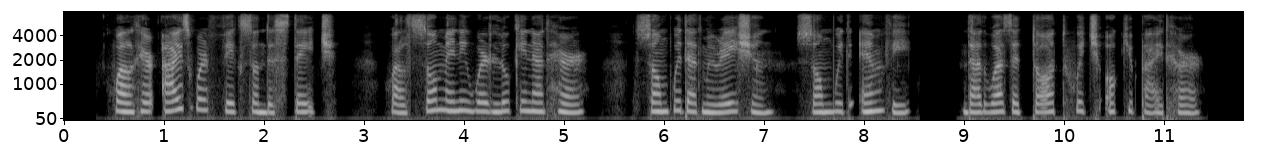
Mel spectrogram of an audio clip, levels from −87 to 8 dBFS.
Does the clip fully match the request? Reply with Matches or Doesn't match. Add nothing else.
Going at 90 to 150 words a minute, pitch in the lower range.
Doesn't match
